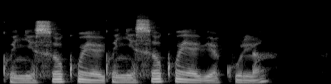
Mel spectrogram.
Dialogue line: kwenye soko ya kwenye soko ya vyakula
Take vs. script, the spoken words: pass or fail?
pass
